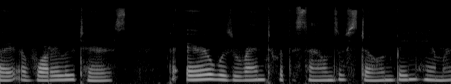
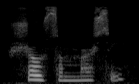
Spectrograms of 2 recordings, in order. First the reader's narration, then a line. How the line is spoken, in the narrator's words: he muttered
